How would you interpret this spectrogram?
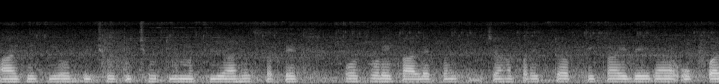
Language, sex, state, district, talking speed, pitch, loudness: Hindi, male, Chhattisgarh, Raigarh, 190 wpm, 130 Hz, -18 LUFS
